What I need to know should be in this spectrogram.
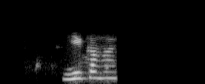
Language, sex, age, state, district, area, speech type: Hindi, female, 18-30, Madhya Pradesh, Seoni, urban, conversation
